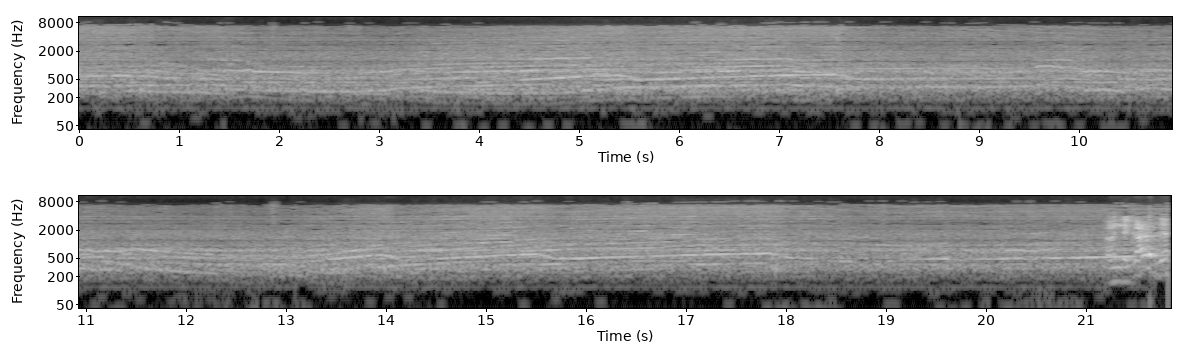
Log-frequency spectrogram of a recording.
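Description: A race car in Total Immersion Racing drones through a Monza lap, its engine pitch climbing and dropping as it revs through gear changes, loud and continuous while someone talks over it.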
